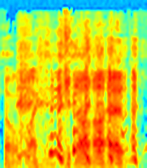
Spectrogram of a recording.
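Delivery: high-pitched, drawn-out laughing exclamation; laughing hard. Real, not acted. Co-host reacting to a terrible accent, laughing hard. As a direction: crack up laughing through the words.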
